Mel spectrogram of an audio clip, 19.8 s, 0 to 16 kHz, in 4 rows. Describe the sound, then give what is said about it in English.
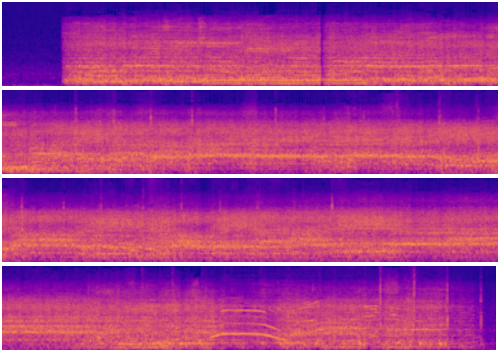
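A crowd of about 100,000 at the Big House, Michigan's football stadium, sings a familiar song in unison at a Michigan football game, a dense, loud wall of voices with sustained tones that holds steady for the whole stretch, with a brief rising whistle near the end. “The first one is the crowd at the big house singing a familiar song.”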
